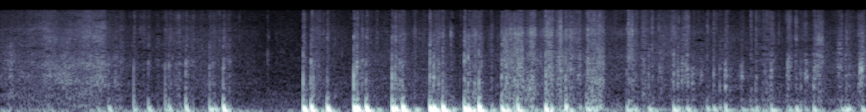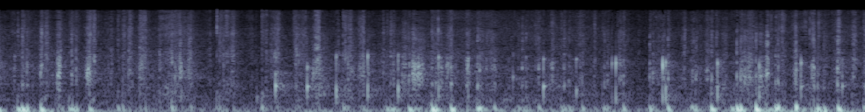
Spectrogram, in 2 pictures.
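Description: A small, soft yellow foam kitchen sponge is held in both hands and squeezed, scratched and rubbed with fingertips and nails close to the microphone. After a brief pause, a dense burst of low, muffled crackling and thumping swells, then settles into quieter, rapid, uneven scratching and rustling that continues to the end.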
